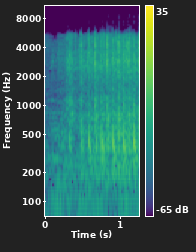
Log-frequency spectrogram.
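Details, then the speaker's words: Probably early-1960s Japanese-made Calanda sewing machine built for Pfaff stores, high shank, left needle, manual zigzag, sewing a wide zigzag: quick, even ticking about seven or eight stitches a second over a steady light whir; normal healthy zigzag stitching. "So the zigzag on this one, check this out, is up here, big wide thing. Make sure your needle's out of your fabric. You can be zigzag just for a minute, kind of like that."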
